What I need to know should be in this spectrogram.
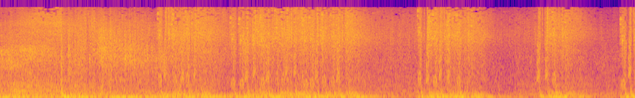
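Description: A rapid-fire gun shoots in long bursts.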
